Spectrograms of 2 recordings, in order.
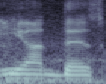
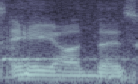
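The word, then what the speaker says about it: Aeon Disk: removed from the game e on this pronounce a on this go okay smoke around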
